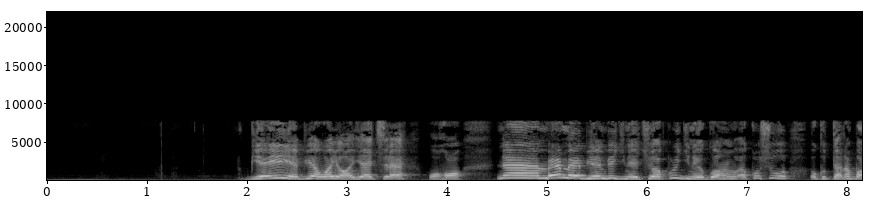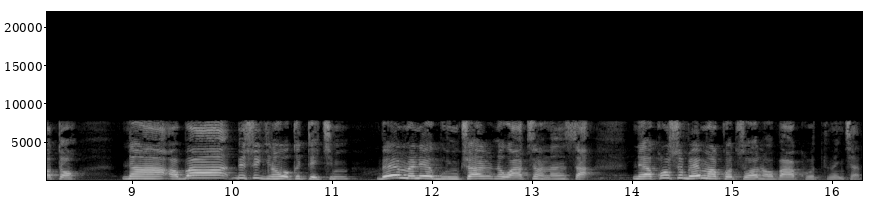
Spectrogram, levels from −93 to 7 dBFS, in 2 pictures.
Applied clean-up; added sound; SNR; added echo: none; none; none; none.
